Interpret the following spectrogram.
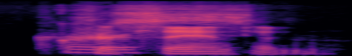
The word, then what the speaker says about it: Krrsantan: Krrsantan.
